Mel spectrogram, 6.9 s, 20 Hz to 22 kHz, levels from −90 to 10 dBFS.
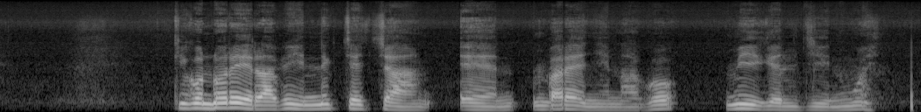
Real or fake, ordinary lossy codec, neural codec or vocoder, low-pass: fake; none; vocoder, 44.1 kHz, 128 mel bands, Pupu-Vocoder; none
